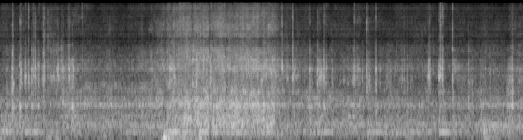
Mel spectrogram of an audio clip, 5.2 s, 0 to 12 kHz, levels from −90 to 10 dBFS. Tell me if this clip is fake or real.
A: fake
